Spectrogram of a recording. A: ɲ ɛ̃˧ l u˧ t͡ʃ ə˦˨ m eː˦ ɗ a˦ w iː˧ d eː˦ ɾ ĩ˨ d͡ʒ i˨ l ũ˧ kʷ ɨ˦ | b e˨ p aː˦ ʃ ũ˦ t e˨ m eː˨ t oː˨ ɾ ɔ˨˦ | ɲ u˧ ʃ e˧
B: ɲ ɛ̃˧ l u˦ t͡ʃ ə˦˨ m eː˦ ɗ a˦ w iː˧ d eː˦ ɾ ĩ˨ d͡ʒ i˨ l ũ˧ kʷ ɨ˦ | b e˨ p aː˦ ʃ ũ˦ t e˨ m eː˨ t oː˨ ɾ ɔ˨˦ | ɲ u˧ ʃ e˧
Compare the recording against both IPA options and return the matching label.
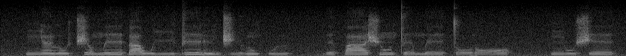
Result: A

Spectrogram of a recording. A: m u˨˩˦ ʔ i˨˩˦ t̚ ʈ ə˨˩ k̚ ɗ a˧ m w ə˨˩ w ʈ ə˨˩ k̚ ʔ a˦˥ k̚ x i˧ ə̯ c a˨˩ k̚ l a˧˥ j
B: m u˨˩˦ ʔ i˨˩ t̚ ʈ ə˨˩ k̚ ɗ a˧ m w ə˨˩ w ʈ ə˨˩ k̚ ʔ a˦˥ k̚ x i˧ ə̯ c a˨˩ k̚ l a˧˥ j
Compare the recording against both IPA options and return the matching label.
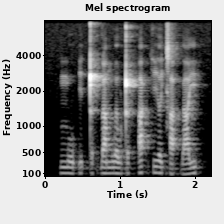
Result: B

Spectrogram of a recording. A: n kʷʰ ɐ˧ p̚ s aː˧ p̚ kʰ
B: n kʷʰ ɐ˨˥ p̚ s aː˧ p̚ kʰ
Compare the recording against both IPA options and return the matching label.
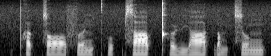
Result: A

